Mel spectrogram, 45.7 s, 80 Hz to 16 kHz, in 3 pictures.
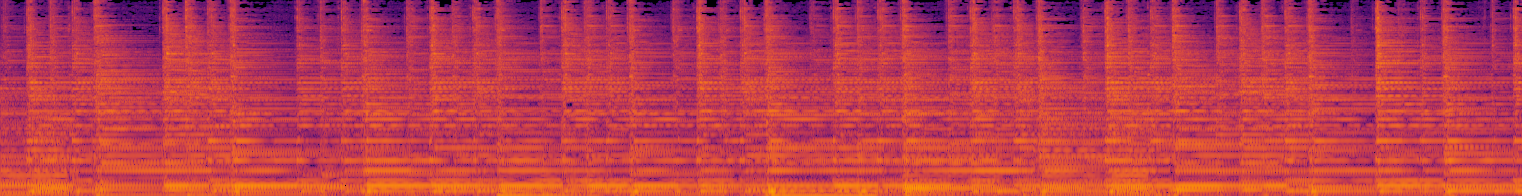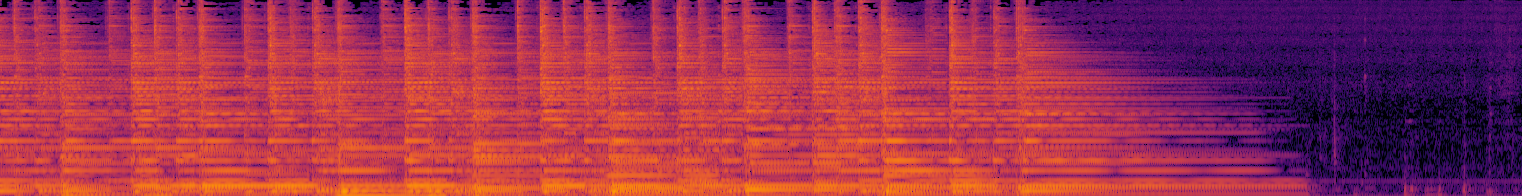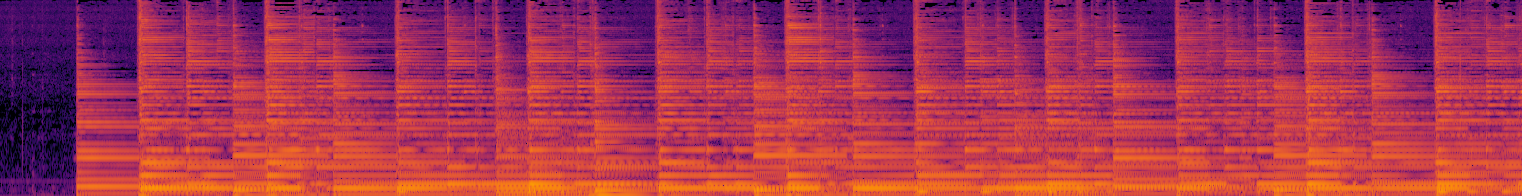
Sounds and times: Music: 0.0s - 28.4s, 30.6s - 45.6s.

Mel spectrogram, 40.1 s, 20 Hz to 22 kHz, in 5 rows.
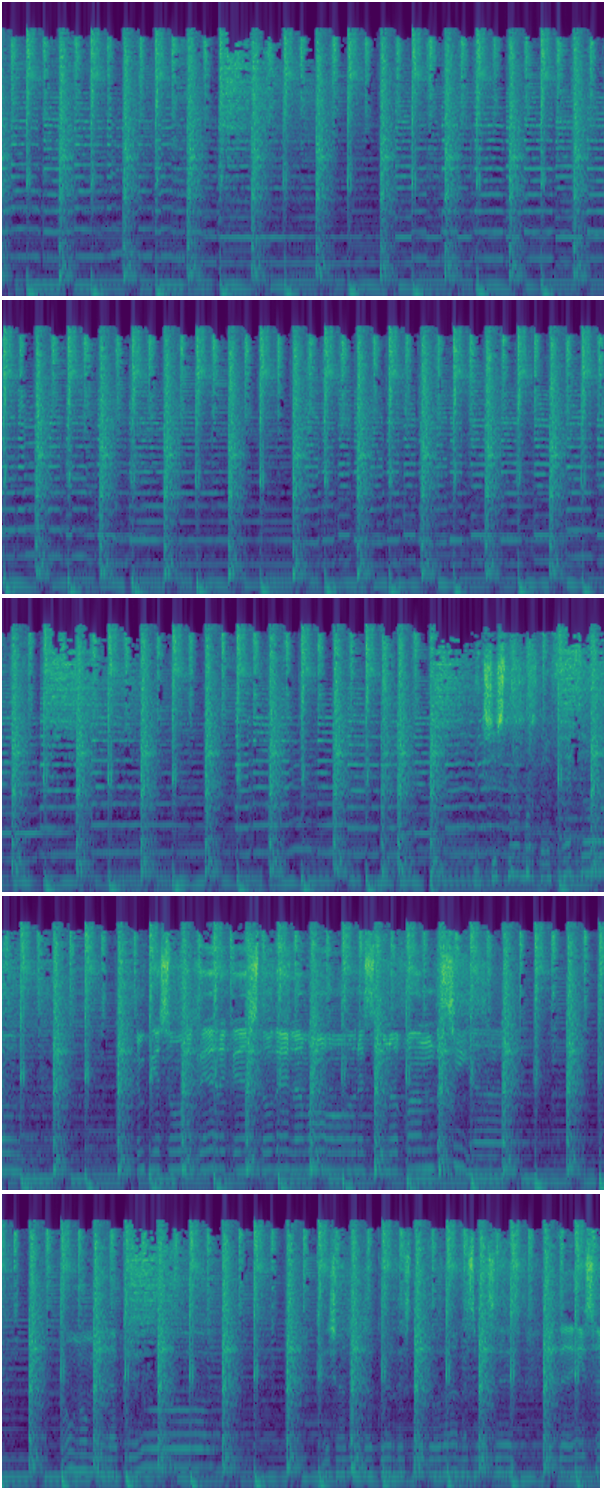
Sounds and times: Rock and roll: 0.0s - 40.0s.

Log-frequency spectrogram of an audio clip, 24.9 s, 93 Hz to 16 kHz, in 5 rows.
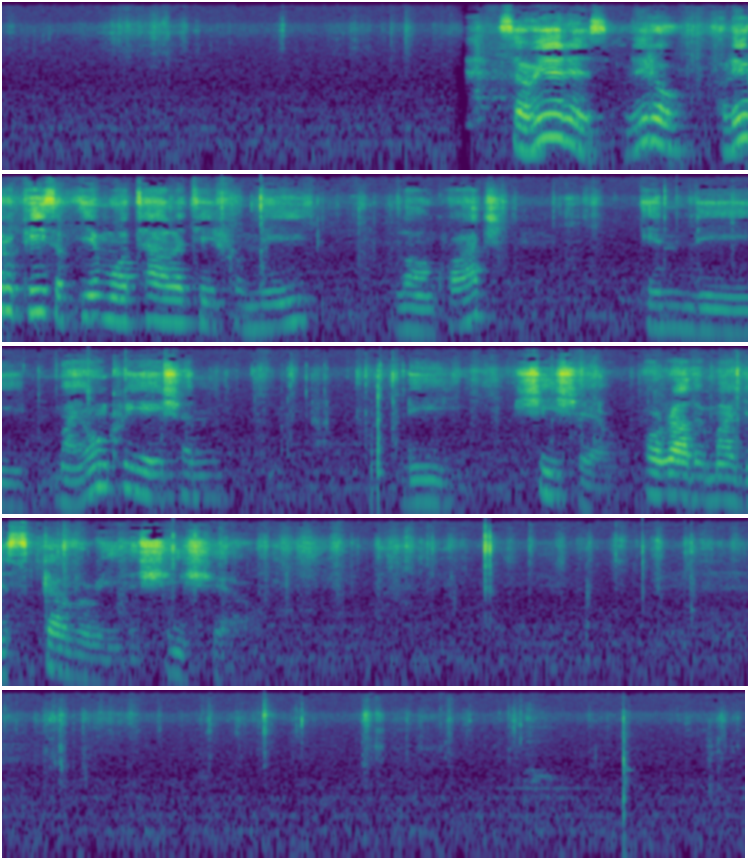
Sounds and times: Inside, small room: 0.0s - 24.8s
Speech: 3.1s - 8.4s, 9.3s - 11.5s, 12.6s - 16.7s.

